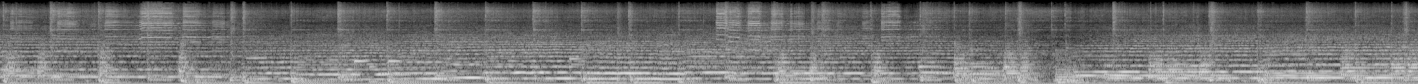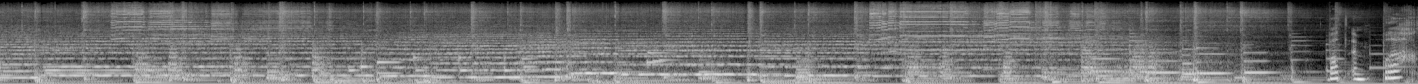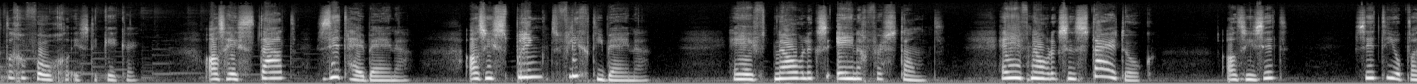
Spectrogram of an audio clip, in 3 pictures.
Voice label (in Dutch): gedichtjes met muziek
